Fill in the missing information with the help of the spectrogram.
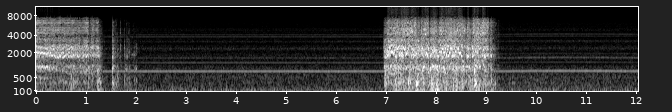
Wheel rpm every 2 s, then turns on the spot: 0, 0, 0, 90, 130, 0.
none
